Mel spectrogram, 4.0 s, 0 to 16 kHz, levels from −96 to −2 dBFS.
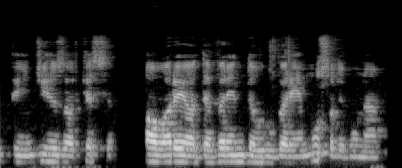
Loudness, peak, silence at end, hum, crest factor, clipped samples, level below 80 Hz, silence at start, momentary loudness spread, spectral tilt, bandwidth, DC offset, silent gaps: -26 LUFS; -8 dBFS; 0.2 s; none; 18 dB; under 0.1%; -74 dBFS; 0 s; 13 LU; -6 dB/octave; 7.2 kHz; under 0.1%; 1.20-1.44 s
